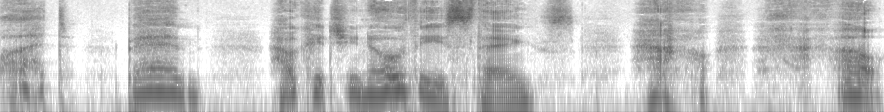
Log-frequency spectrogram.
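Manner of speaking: poor, hushed, breathy whispered voice. Giving the audience a voice on the podcast: bad Jim Gaffigan impression. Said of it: "like I'm doing a bad Jim Gaffigan impression".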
